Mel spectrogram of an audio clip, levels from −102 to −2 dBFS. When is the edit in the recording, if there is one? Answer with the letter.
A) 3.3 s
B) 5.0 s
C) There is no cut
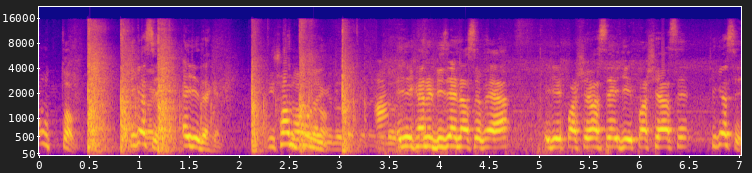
A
